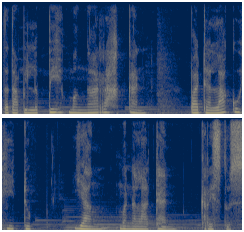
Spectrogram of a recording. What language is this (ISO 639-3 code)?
ind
